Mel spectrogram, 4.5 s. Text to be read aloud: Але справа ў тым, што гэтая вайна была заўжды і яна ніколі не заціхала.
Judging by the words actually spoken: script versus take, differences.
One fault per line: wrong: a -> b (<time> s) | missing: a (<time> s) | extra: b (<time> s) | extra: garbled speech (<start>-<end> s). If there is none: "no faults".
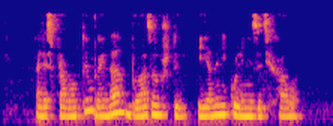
missing: што гэтая (1.3 s)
